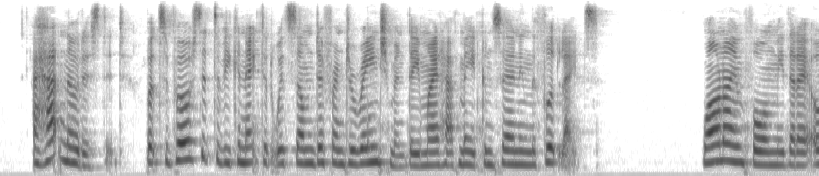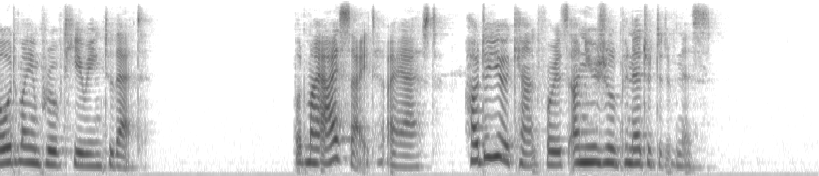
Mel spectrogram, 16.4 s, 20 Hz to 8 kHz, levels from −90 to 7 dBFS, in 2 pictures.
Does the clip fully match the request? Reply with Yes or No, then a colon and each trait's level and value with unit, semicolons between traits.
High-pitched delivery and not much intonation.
No: high, 240 Hz; average, 3.2 semitones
